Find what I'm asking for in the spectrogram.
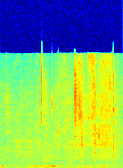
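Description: Pigeons nesting up under a roof in southern Spain give several soft, low rolling coos in a loose rhythm, moderately distant, with faint ambient street noise and a few light clicks.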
